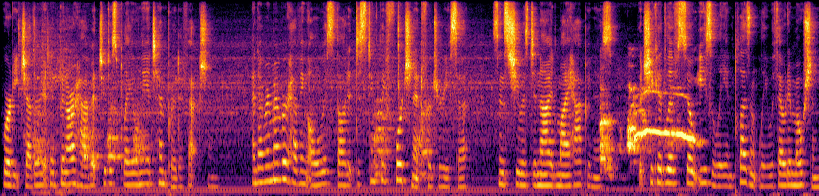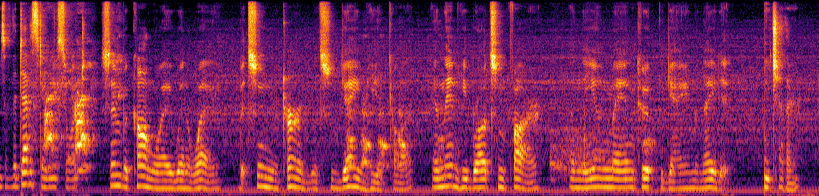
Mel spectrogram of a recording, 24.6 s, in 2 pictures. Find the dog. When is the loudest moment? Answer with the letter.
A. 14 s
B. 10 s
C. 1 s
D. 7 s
B.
